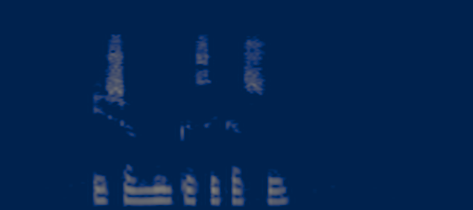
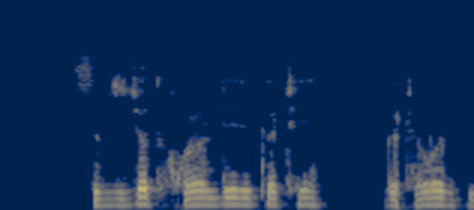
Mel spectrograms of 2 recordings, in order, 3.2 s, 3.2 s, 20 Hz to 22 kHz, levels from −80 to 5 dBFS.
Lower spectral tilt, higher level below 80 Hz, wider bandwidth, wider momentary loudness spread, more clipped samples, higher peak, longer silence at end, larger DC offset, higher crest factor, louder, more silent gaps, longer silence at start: second, -3 dB/octave vs -7.5 dB/octave; second, under -90 dBFS vs -68 dBFS; first, 11.5 kHz vs 7.4 kHz; about the same, 10 LU vs 10 LU; neither; second, -28 dBFS vs -10 dBFS; first, 1.25 s vs 0 s; neither; about the same, 22 dB vs 20 dB; second, -46 LUFS vs -29 LUFS; second, none vs 2.19-2.55 s; about the same, 0.6 s vs 0.5 s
